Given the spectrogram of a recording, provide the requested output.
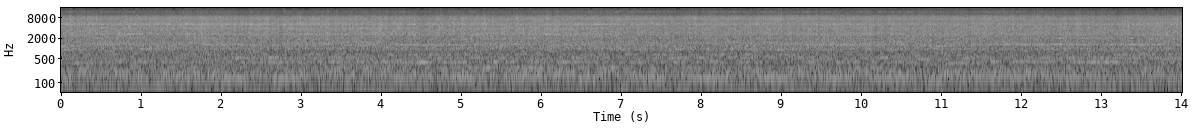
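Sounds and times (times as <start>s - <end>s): tractor engine droning: 0.0s - 14.0s.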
